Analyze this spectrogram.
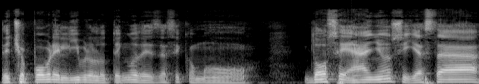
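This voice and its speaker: With a plain, everyday voice, a man speaks at a fairly slow pace and fairly low pitch on a very clean recording with a silent background. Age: 40s. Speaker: sales podcast host and sales coach. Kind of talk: solo podcast monologue. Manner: casual, warm with filler words.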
